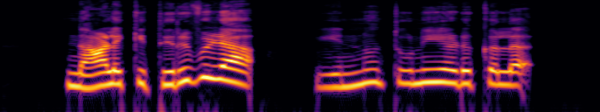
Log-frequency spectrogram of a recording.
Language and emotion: Tamil, sad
